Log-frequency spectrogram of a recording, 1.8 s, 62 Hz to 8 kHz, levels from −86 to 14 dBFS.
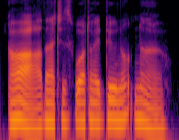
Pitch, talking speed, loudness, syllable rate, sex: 115 Hz, 270 wpm, -20 LUFS, 5.3 syllables/s, male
